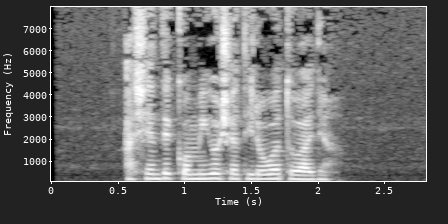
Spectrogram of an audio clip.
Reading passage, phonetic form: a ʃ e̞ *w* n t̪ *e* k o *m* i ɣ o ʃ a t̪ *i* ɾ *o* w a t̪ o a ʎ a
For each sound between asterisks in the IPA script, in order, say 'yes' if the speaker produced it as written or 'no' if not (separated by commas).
no, yes, yes, yes, yes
